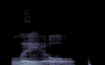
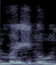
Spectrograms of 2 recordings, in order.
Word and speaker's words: Lael: You can find her on Twitter at her name, which is spelled L-A-E-L-G-O-L-D. Lael. – I was calling her Ladle, and she didn't even notice.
